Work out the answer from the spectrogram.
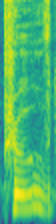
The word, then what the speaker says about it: prove: Words like prove and move were pronounced prov and mov.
